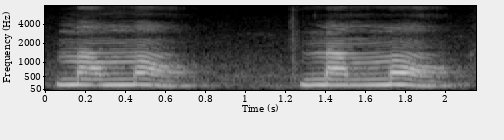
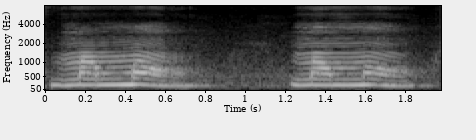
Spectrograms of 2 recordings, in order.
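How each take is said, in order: First: "maman" with a nasal final vowel, no n closure; nasal French maman. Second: "maman" with a nasal final vowel; nasal French maman. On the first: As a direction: say "maman" through the nose at the end. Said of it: "which gives you the nasal sound". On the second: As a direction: end "maman" in the nose. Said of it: "the nasal sound". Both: Shown as a demonstration.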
